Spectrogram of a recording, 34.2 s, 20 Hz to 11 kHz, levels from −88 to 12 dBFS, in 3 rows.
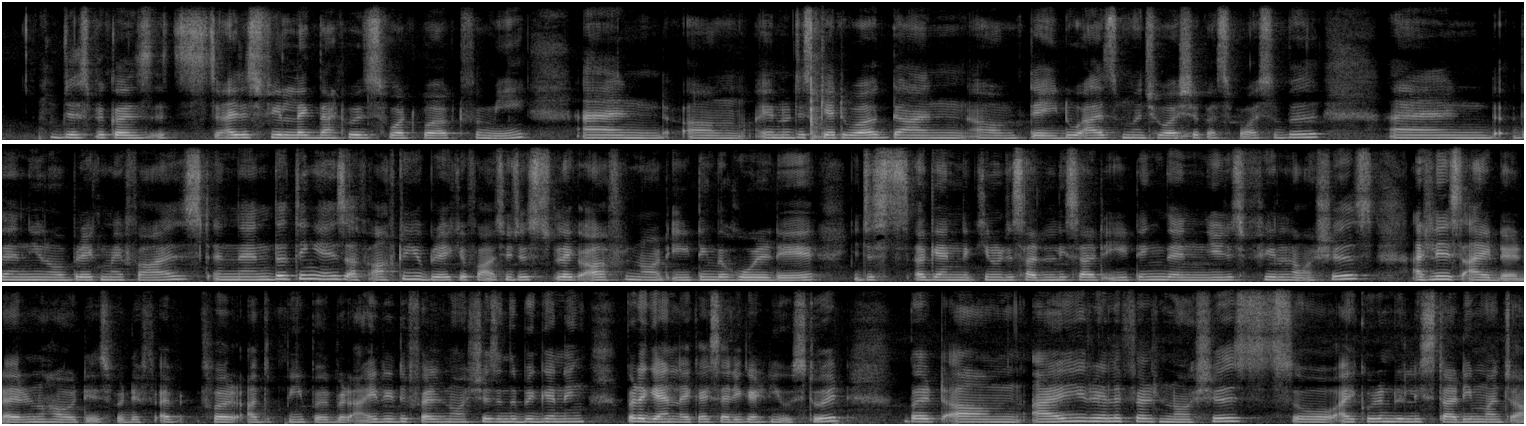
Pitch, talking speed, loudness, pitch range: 215 Hz, 205 wpm, -28 LUFS, 205-230 Hz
